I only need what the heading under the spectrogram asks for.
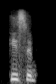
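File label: "hyssop", Indian English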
